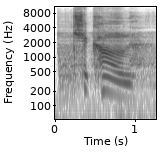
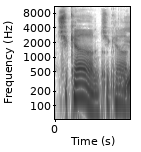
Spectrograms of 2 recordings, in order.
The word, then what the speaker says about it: Ciccone: Ciccone. – Ciccone. Yeah, two C's are pronounced K in Italian. – Yeah, Ciccone.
